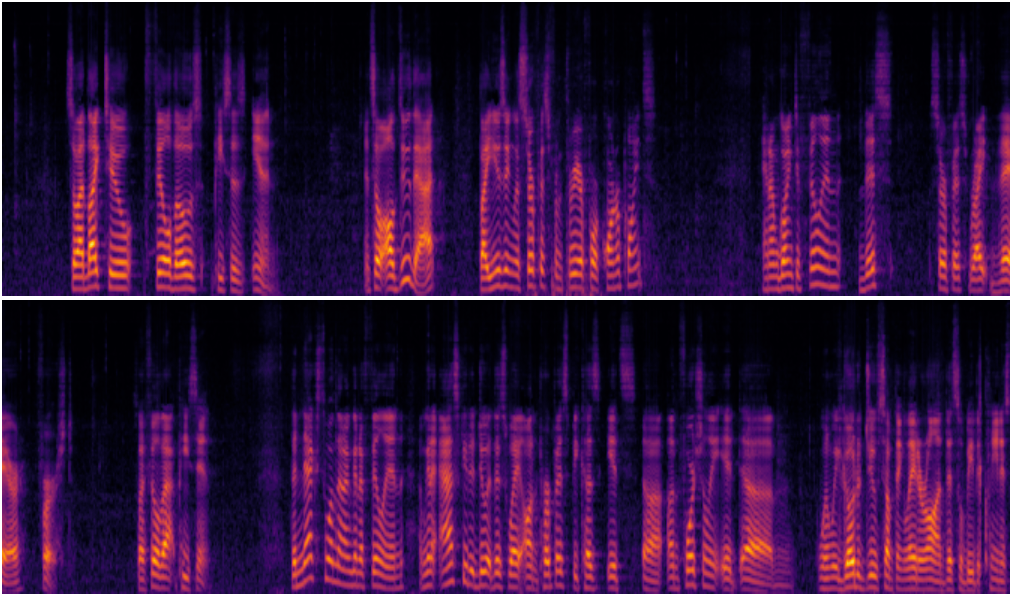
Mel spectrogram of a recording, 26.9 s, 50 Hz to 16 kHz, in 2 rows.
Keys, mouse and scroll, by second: 0.6 right click, 2.8 right click, 3.5-4.1 scroll, 4.2 click, 9.1 click, 11.0 click, 11.9 click, 13.0 click, 13.8 click, 17.1 right click, 17.5 scroll, 18.2 scroll, 19.1 right click, 19.5-20.4 scroll, 24.3 middle click, 24.4 scroll.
